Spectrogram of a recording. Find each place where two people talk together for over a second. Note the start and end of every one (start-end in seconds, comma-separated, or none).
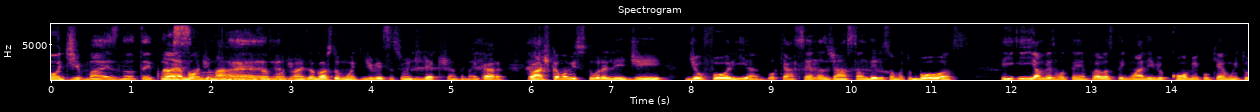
1.4-2.9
